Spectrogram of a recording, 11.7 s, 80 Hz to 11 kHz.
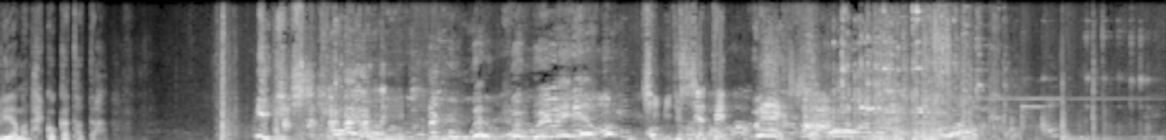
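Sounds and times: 
speech: 0.0 - 1.2, 2.6 - 9.9
laughter: 2.6 - 10.9
side-dish bowls crashing over on a table: 7.9 - 11.6.

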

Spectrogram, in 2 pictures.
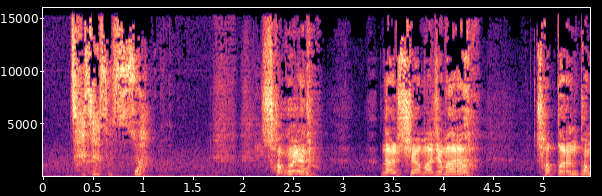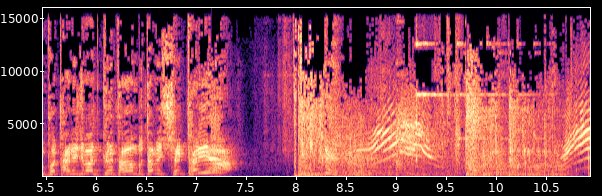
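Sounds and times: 
speech: 0.5 - 1.2, 2.2 - 2.8, 3.4 - 8.6
cat meowing and caterwauling: 8.6 - 9.6, 10.5 - 10.9.

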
